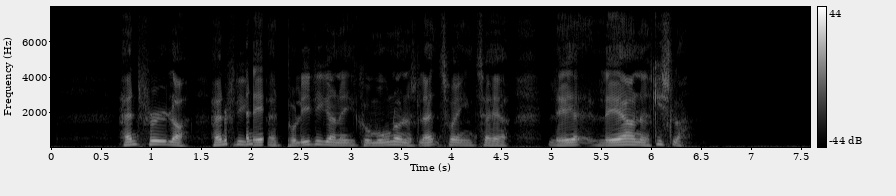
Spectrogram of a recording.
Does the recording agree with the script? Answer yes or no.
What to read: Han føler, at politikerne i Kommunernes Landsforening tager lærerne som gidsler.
no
